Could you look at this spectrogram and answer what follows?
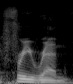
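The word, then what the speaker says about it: Frieren: Furin? – It's like free ren. – Free ren? Oh. I was like, Furin.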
